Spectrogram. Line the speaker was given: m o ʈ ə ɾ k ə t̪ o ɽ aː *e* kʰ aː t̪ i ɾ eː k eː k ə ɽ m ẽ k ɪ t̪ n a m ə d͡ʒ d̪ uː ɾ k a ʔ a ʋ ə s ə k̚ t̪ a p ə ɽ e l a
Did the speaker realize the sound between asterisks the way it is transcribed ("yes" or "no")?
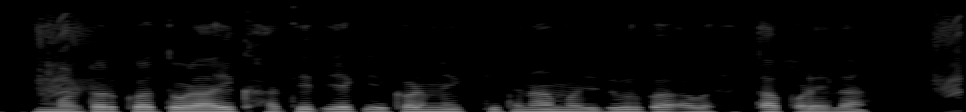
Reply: no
